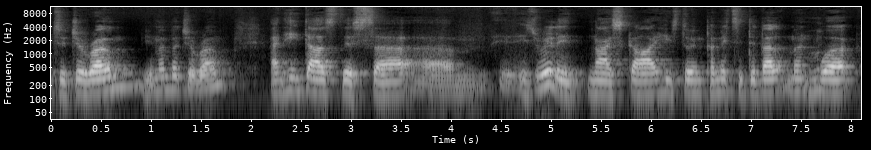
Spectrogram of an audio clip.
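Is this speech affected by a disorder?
No.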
